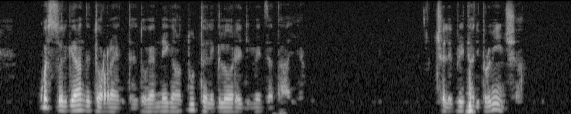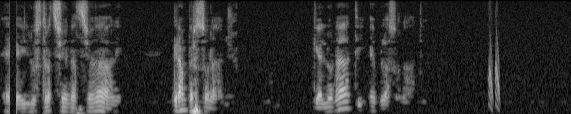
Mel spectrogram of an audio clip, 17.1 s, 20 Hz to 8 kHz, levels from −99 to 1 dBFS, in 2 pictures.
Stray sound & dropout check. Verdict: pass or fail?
fail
